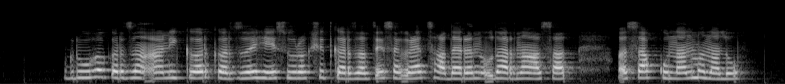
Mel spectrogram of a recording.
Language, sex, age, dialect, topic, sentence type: Marathi, female, 18-24, Southern Konkan, banking, statement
